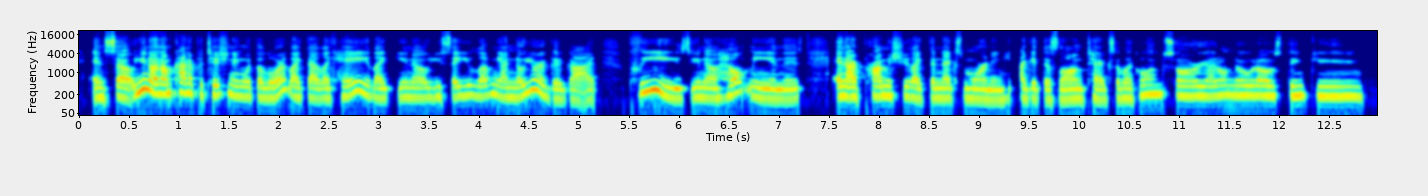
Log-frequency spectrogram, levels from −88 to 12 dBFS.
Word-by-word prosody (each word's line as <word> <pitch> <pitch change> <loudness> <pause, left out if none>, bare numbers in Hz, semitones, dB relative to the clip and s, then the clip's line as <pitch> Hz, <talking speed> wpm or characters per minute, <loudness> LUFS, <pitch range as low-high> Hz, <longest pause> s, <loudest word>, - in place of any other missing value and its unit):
and 165 -1 -1
so 165 +1 +5
You 275 +8 +6
know, 290 - +9
and 215 - +7
I'm 210 +1 +6
kinda 225 0 +3
petitioning 200 -2 -4
with 175 -1 -3
the 165 - 0
Lord 160 0 +1
like 170 -2 -2
that. 160 -2 0
Like, 155 -1 -3
"Hey, 195 +6 -1
like, 155 -2 -3
you 165 +1 -5
know, 165 -1 -3
you 170 +2 -7
say 170 - -2
you 190 +2 -5
love 185 +1 -2
me. 190 -4 -3
I 170 - -3
know 170 +1 -3
you're 280 +2 +2
a - - -3
good 150 -3 -5
God, 140 -1 -2 0.3
please, 210 - +3
you 170 - -3
know, 160 -1 -1
help 195 +9 +2
me 160 -3 -1
in 145 0 0
this," 150 +2 -4 0.3
and 175 - +5
I 170 - +9
promise 180 +2 +1
you, 175 - -3
like, 155 -3 -1
the 160 - -3
next 160 -1 -3
morning 145 -2 -2
he 150 0 -15
I 150 - 0
get 155 -1 -5
this 145 0 -4
long 150 +1 +1
text 150 -3 -4
of - - -5
like, 155 -1 -4
"Oh, 195 - -1
I'm 210 0 -2
sorry. 185 -3 0
I 180 - -3
don't 195 +1 -3
know 190 0 -1
what 190 0 -1
I 190 - +4
was 185 0 -1
thinking," 180 -2 -4
175 Hz, 285 wpm, -24 LUFS, 155-190 Hz, 0.3 s, know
